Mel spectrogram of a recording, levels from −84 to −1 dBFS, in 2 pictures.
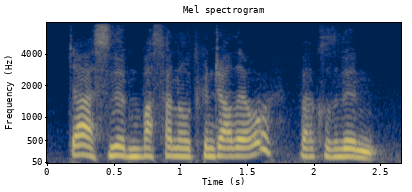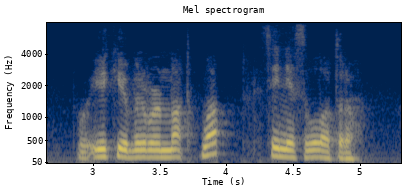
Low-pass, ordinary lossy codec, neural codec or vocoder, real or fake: none; none; codec, 16 kHz, 0.5 kbps, X-Codec, WavLM features, trained on Multilingual LibriSpeech; fake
